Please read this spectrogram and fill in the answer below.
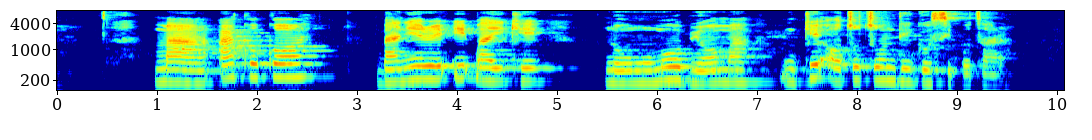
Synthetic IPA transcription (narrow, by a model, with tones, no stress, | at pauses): ma˨a˦kʊ˦kɔ˦ | ba˨ɲe˦ɾe˦ʔɪ˦k͡pa˦i˦kʰe˦ | no˨mu˨mo˦bi˨ɔ˦ma˦ŋ̩˨ke˦ʔɔ˨tʊ˦tʊ˦n̩˦dɪ˦ɡo˦si˨pʊ˨ta˨ɾa˨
